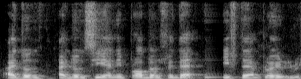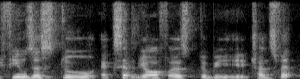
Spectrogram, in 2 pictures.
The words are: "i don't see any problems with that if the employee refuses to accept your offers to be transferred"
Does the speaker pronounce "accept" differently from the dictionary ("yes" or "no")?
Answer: no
